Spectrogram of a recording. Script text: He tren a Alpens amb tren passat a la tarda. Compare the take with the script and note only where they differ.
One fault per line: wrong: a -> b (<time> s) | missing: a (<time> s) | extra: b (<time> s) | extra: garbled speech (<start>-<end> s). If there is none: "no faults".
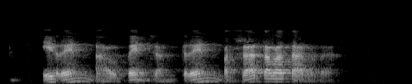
no faults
